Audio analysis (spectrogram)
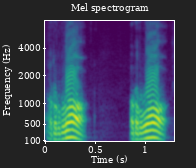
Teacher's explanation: Jadi ada pengulangan di lidah kita. Ro ro ro. Nah cuman pengulangannya tidak tidak berlebihan · Nah, cuman pengulangannya tidak berlebihan, tidak ro gitu ya. Hanya satu kali getaran saja. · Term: takrir, Takrir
